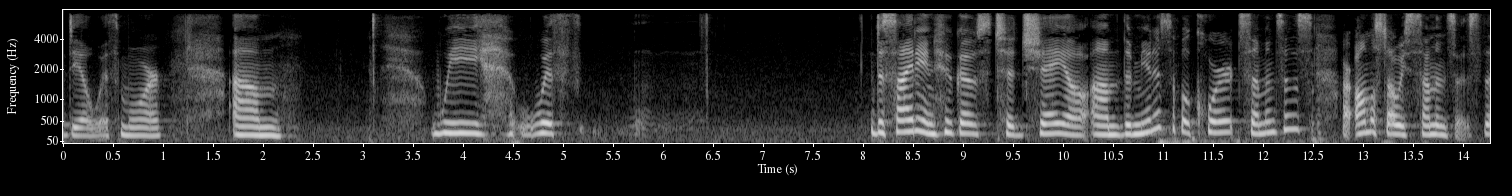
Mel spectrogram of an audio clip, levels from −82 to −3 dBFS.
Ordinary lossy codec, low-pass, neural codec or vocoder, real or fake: MP3, 48 kbps; 7.2 kHz; none; real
